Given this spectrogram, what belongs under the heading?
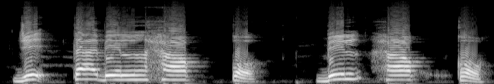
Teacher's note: جب یہاں سٹاپ کریں گے تو قاف کو سائلنٹ کریں گے، قاف جب ساکن ہو جائے گی تو یہاں پر قلقلہ کیا جائے گا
